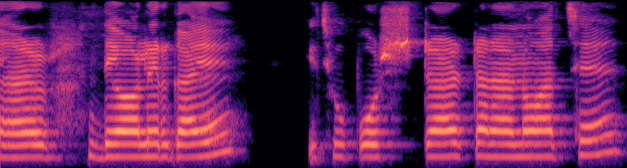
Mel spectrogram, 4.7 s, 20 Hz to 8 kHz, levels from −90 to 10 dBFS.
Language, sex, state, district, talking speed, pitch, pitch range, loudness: Bengali, female, West Bengal, Kolkata, 90 wpm, 225 Hz, 225-235 Hz, -15 LUFS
